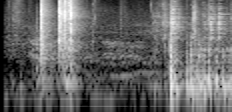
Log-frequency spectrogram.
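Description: Things being handled on a tabletop: a few short clicks around half a second in, then one heavy knock near the end, like a glass bottle set down on the table.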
